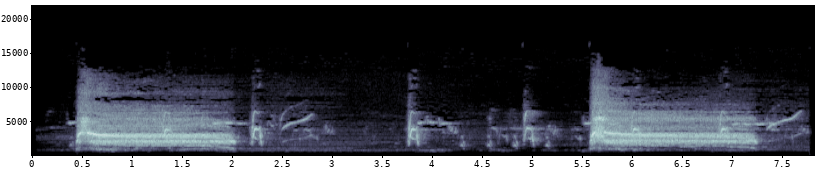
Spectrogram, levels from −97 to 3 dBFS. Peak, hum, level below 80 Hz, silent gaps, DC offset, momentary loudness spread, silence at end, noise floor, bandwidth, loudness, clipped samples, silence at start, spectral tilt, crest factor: -4 dBFS; none; under -90 dBFS; none; under 0.1%; 21 LU; 0.1 s; -63 dBFS; 14 kHz; -17 LUFS; under 0.1%; 0.35 s; 13 dB/octave; 16 dB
